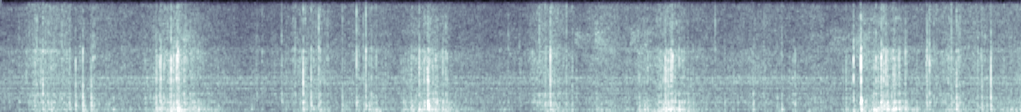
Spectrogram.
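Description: Fingertips and short nails of both hands tap and scratch a solid, flat wooden tabletop. Soft, dry scraping and light taps rise and fall in loose, irregular swells, with a warm, woody body in the low mids. The sound is quiet and close, and each tap fades quickly.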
